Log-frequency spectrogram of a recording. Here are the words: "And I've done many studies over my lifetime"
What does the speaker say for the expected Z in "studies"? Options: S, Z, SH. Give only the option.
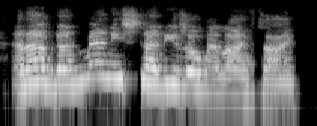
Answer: Z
